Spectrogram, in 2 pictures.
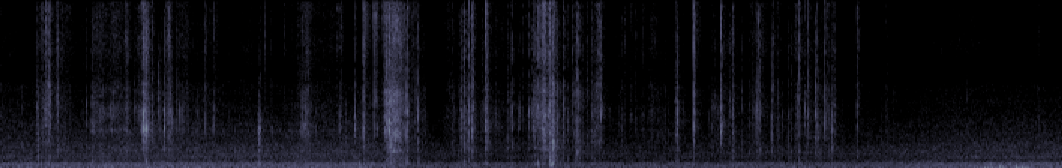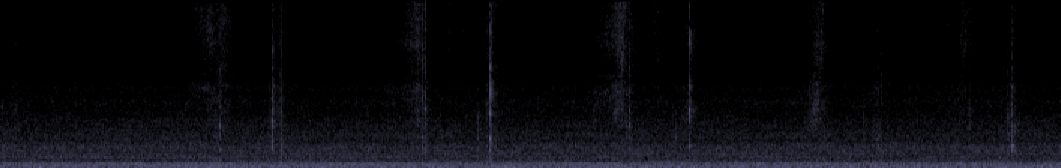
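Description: Foil trading-card pack being torn open and crinkled, with sharp crackles for about the first five seconds. After that, only faint ticks of the cards being handled over a steady hum.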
